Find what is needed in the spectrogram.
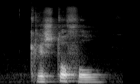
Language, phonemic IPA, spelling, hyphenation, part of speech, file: Dutch, /ˌkrɪsˈtɔ.fəl/, Christoffel, Chris‧tof‧fel, proper noun, Nl-Christoffel.ogg
- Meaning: a male given name, corresponding to English Christopher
